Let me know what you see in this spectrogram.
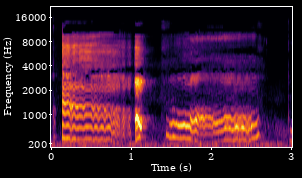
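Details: Strong, high-pitched cry of a newborn girl, 20 inches long, in hospital during her first 24 hours after birth: two vigorous, clear bursts with a brief breath between; normal newborn cry.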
